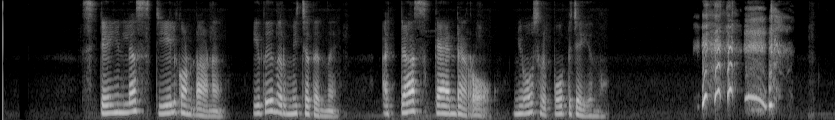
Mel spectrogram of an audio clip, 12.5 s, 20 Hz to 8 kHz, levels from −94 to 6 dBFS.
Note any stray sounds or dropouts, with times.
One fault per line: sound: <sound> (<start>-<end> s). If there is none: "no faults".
sound: laugh (10.4-11.9 s)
